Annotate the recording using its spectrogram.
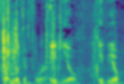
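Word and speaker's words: Aveo: AVO, I pronounced it right, A-V-E-O.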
